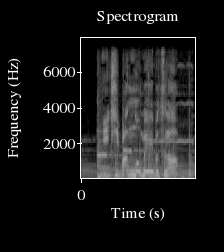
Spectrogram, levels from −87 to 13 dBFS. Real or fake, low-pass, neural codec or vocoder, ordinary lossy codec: real; 7.2 kHz; none; none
